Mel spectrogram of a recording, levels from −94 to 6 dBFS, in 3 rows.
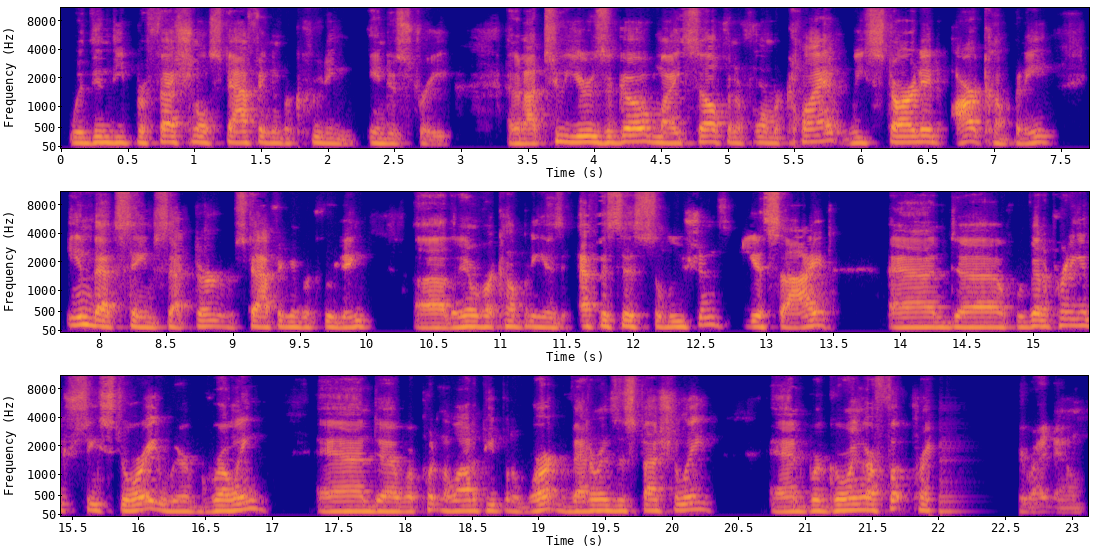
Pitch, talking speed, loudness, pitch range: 130 Hz, 175 wpm, -21 LUFS, 120-145 Hz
